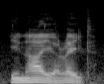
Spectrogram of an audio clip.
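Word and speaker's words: annihilate: 그다음 발음이 inolate h가 묵음입니다. 그래서 전멸시키다 이거예요. anolate anolate 전멸시키다.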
